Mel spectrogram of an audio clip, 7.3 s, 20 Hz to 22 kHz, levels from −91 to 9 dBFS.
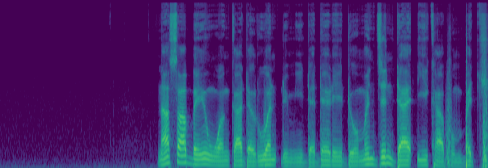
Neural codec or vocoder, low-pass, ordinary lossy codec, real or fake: vocoder, 48 kHz, 128 mel bands, Vocos; none; none; fake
